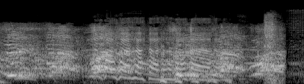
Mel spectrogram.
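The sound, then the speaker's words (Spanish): A loud crowd cheers and applauds the lawyers who are helping the community on the Piolín show. Shouts and whoops rise over steady clapping for about three seconds before cutting off abruptly. “Es que un aplauso para los abogados que están ayudando a la comunidad.”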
